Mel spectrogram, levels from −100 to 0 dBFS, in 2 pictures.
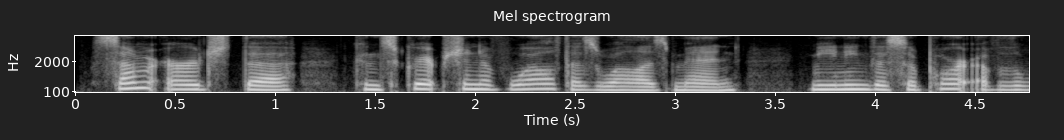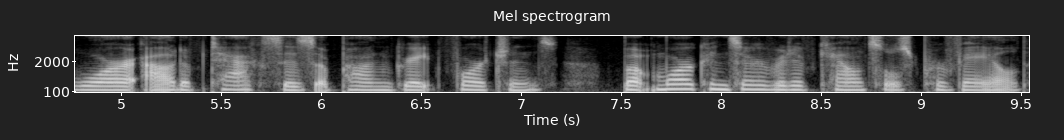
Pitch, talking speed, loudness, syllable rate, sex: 210 Hz, 170 wpm, -21 LUFS, 5.1 syllables/s, female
